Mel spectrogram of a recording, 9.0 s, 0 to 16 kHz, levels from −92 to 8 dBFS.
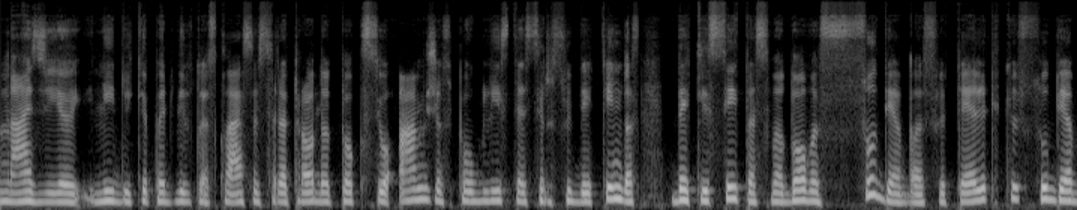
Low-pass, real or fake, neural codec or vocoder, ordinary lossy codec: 14.4 kHz; fake; codec, 32 kHz, 1.9 kbps, SNAC; Opus, 32 kbps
